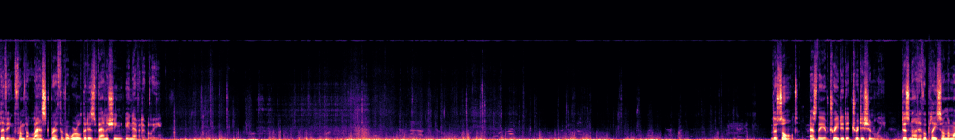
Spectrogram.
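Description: Camels plod over loose stones.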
